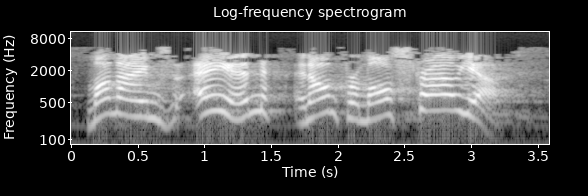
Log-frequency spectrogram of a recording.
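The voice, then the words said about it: Bad put-on Australian accent. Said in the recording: “if you think that accent is bad, it was even worse then”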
